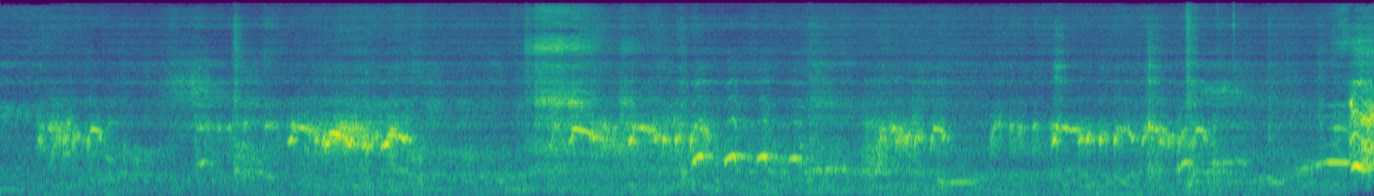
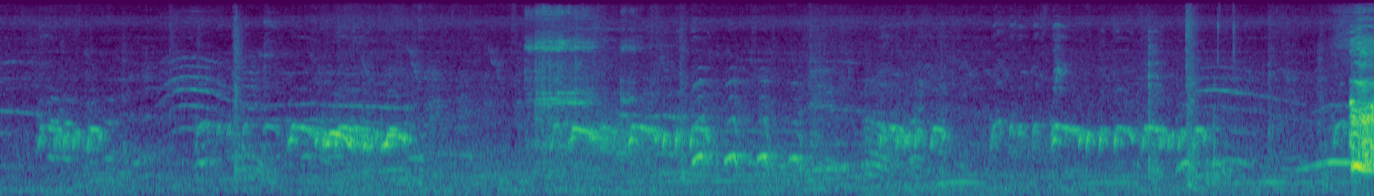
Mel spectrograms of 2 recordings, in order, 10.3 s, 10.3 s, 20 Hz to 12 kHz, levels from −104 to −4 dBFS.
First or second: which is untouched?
second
